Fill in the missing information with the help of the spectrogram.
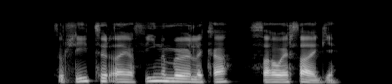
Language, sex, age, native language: Icelandic, male, 20-29, Icelandic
